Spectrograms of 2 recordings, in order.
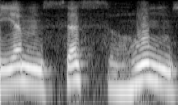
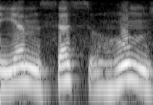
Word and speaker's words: يمسسهم: لم يمسسهم سوء، لم يمسسهم سوء، واتبعوا رضوان الله. السين متحركة بالفتح، سين ساكنة، الهاء من الحلق. البعض قد يستعجل يقول لم يمسسهم، يمسسهم لا تظهر الهاء بعد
